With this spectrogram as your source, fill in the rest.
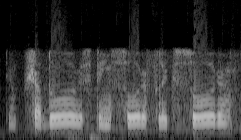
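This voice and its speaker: A man's voice: mid-range voice, flat delivery, a little slow. A man heard over the phone, answering questions about his used gym equipment in short, guarded replies that turn defensive. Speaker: prank-call target selling gym equipment. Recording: tinny phone line with faint hiss.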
